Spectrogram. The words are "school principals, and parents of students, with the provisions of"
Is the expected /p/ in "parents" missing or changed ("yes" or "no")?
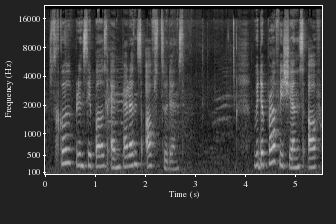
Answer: no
